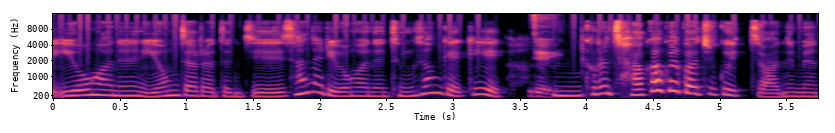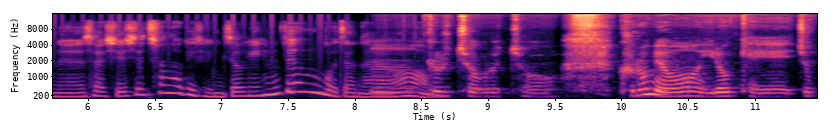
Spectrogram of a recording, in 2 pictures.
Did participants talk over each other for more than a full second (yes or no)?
no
